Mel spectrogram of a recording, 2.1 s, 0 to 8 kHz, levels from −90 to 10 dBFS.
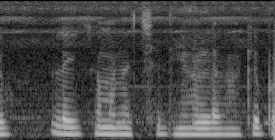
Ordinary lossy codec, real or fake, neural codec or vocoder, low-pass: none; real; none; none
